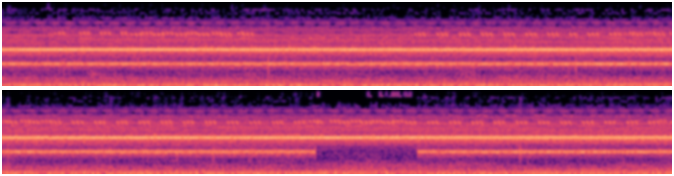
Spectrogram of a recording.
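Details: At night an unbroken piercing insect drone sounds alongside fast rhythmic chirping. The chirping pauses briefly early on and then resumes, and the lower hum cuts out for about a second.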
